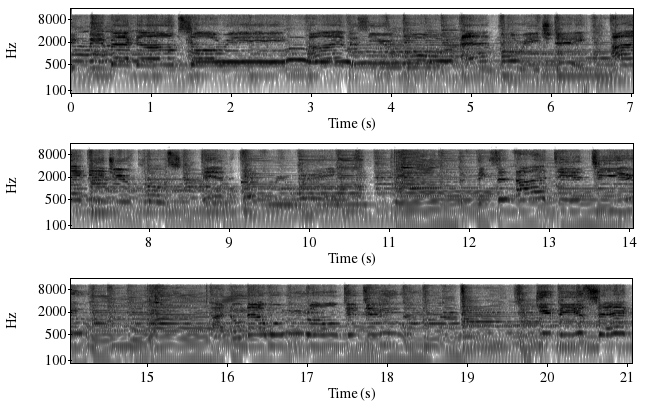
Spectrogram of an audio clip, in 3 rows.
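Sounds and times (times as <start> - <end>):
man singing: 0.0 - 18.9, 19.6 - 21.0
acoustic guitar strumming: 0.0 - 21.0.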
